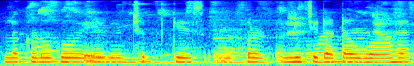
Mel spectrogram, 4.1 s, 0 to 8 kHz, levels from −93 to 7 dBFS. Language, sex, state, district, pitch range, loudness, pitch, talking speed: Hindi, female, Haryana, Jhajjar, 185-195 Hz, -16 LUFS, 190 Hz, 145 wpm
